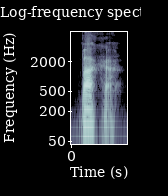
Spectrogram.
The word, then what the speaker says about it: vaca: pronounced the same way so you can have the word bacca bacca right sounds like a B but it is a V baka it means cow all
